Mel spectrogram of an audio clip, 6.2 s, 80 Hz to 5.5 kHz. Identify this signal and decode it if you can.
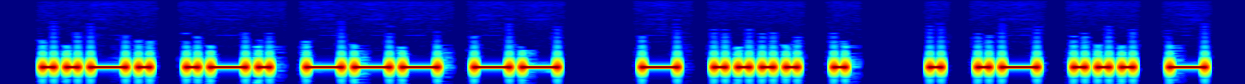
Morse code, heard as a keyed tone, about 20 wpm, 600 Hz. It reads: FROM THE EAST
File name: the old man and the sea / the old man and the sea part 1 20wpm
